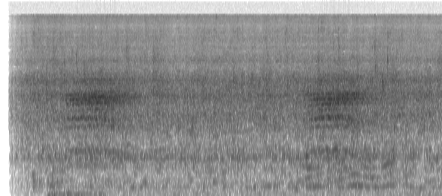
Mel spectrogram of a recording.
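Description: An animal calling twice, about half a second in and again near the end, each call about half a second long, over a steady background hiss.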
